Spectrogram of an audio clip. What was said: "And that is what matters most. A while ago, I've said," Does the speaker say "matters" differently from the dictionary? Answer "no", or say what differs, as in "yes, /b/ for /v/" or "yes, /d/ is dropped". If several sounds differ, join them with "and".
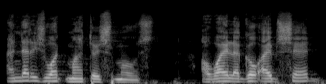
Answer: yes, /s/ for /z/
